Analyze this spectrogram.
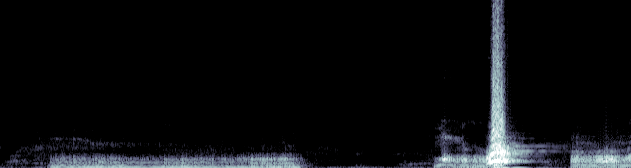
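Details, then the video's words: A black Goldendoodle barking at the owner's mother and a painter: a long, steady, low droning sound for a few seconds, then a sudden loud sharp bark followed by another rough vocal burst. "My Black Goldendoodle Barking"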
